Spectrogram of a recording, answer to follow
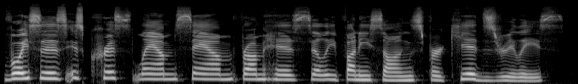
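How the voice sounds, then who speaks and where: A woman's voice: a little high, fairly even intonation, takes it slowly, clean tone, no echo. A woman hosting a children's radio show, enthusiastic and welcoming, on a studio mic. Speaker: radio host.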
